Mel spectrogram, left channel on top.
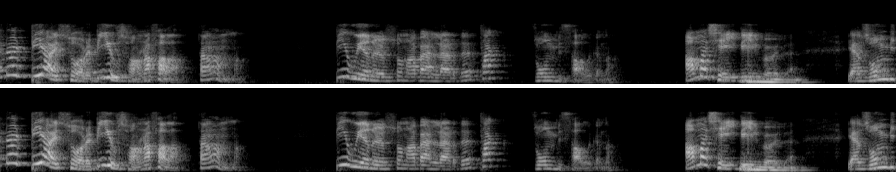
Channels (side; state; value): both; normal; correlation 0.56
